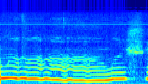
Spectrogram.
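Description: A woman singing solo without accompaniment, holding long, wavering, ornamented notes. The melody dips lower in the middle and rises again toward the end.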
